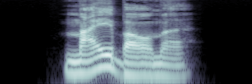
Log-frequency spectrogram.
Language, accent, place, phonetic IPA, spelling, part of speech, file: German, Germany, Berlin, [ˈmaɪ̯ˌbaʊ̯mə], Maibaume, noun, De-Maibaume.ogg
- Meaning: dative singular of Maibaum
